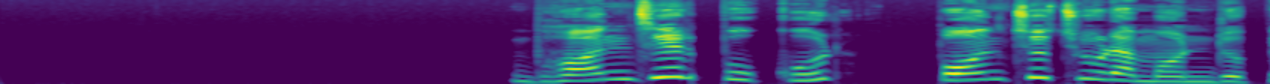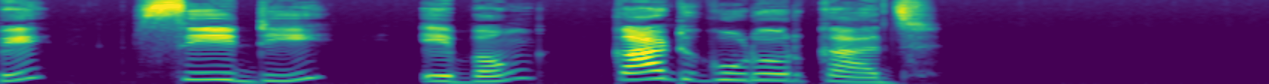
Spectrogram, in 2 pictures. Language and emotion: Bengali, neutral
